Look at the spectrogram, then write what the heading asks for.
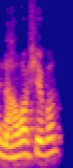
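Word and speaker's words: Nhava Sheva: अगला है नावा शेवा। नावा शिवा की spelling is NHAVA, नावा space शिवा इज SHEVA।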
